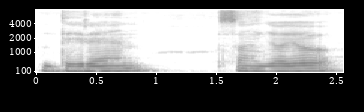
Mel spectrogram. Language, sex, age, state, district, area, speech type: Odia, male, 30-45, Odisha, Nuapada, urban, spontaneous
